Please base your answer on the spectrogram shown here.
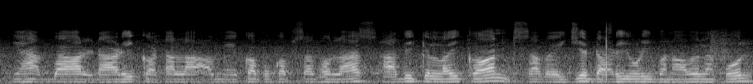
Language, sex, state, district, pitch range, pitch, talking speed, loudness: Hindi, male, Bihar, Gopalganj, 120-130 Hz, 125 Hz, 150 wpm, -20 LUFS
